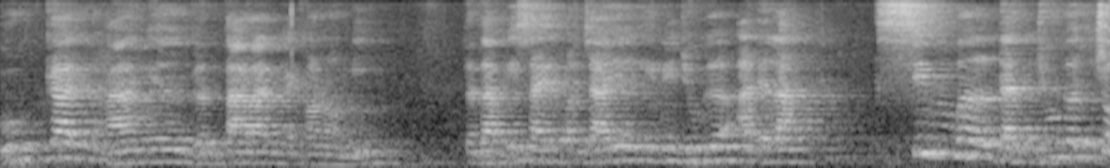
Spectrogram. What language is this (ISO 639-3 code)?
msa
